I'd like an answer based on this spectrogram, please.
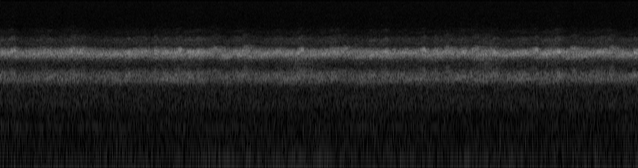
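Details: Live spring recording of a wetland full of croaking frogs: an unbroken, rhythmic trilling chorus holds level throughout, bright and high, with little else audible.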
